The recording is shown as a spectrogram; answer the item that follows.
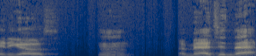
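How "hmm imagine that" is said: mock, loud, smug, smart-aleck sarcastic tone. Retelling what Trump said about a reporter's question: imitating a smart-ass tone. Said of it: "with a real smart-ass attitude".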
